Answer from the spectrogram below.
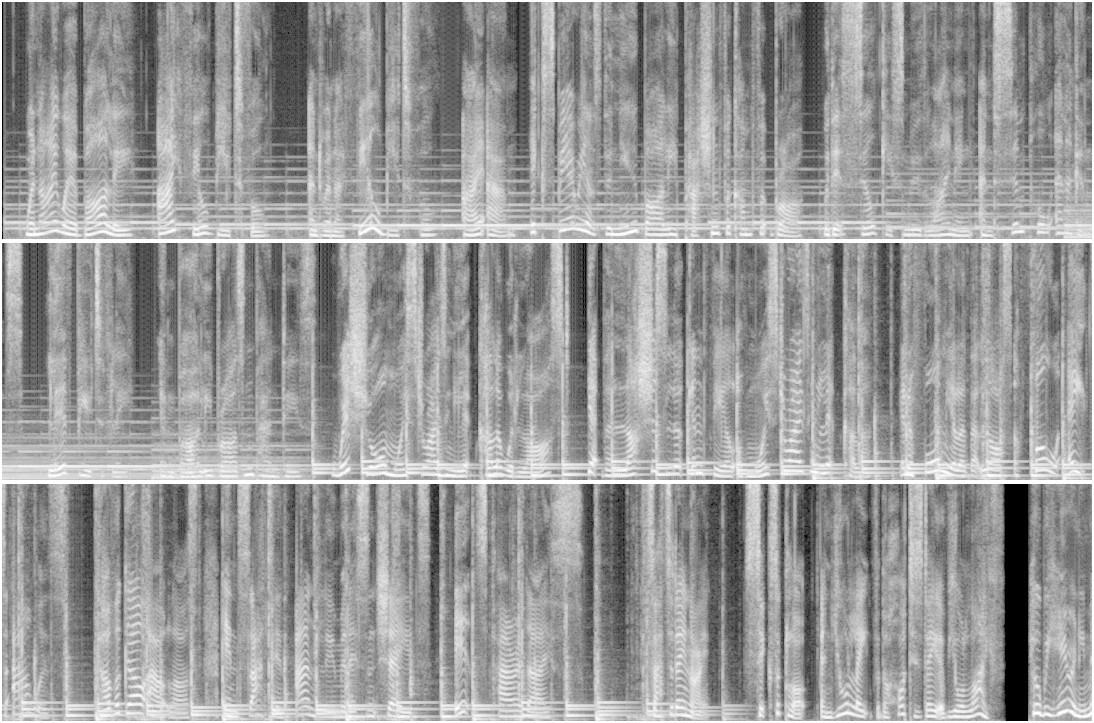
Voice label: commercial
